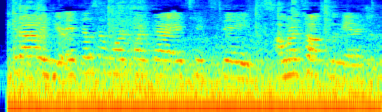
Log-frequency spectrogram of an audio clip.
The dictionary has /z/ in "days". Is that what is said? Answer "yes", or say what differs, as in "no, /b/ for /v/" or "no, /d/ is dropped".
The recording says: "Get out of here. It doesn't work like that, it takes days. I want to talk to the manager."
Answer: no, /z/ is dropped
